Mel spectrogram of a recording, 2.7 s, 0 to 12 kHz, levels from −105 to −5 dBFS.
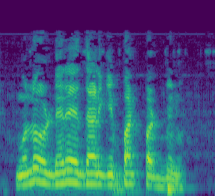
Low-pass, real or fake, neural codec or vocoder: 7.2 kHz; real; none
